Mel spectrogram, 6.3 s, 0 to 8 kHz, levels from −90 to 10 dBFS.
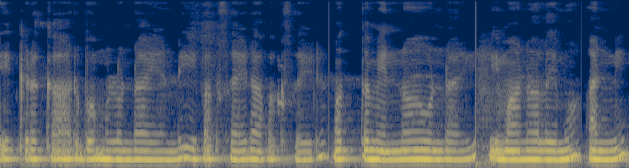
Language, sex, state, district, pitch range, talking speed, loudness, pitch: Telugu, female, Andhra Pradesh, Anantapur, 160-170 Hz, 150 wpm, -14 LUFS, 165 Hz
